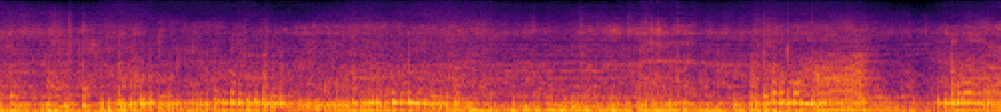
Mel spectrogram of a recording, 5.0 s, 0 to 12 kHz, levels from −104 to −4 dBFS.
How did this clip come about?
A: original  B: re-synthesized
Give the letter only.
B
